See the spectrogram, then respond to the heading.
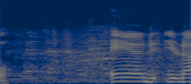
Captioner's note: audience laughs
